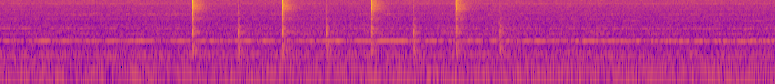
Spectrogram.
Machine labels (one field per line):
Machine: valve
